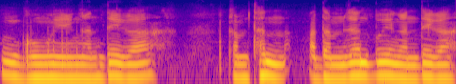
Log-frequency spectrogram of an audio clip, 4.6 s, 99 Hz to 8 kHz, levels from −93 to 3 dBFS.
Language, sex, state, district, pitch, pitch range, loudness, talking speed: Wancho, male, Arunachal Pradesh, Longding, 140 Hz, 140-150 Hz, -14 LUFS, 170 wpm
